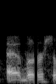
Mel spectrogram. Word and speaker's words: Edward: Edward Sepulveda. – Can you pretty please spell that for me? – E-D-W-A-R-D. Last name is Sepulveda, S-E-P-U-L, V like Victor, E-D-A.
